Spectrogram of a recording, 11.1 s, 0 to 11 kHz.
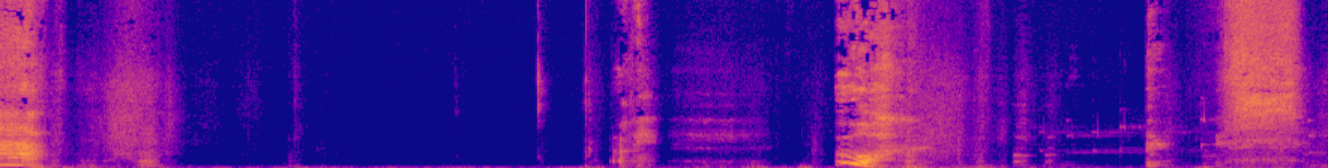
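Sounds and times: man coughing: 0:09.5 - 0:09.8.

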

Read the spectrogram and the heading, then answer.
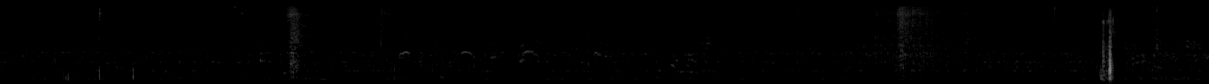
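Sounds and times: high animal calls: 0:03.9 - 0:06.3.

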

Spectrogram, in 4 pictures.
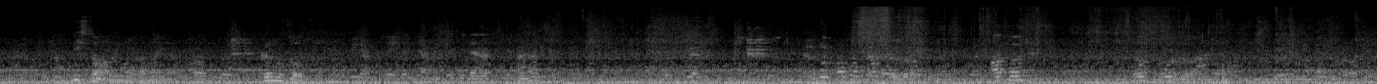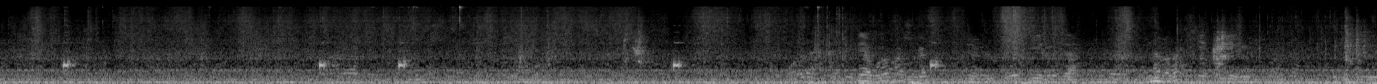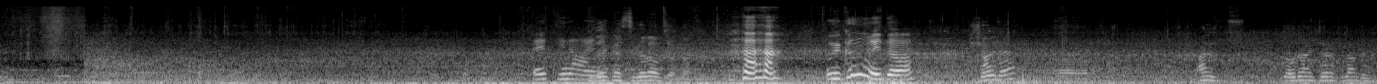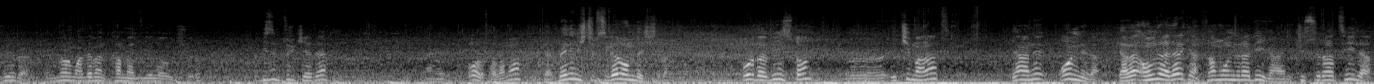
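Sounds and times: steady electrical hum: 0:00.0 - 0:36.9
low outdoor rumble: 0:00.0 - 0:55.0
voices: 0:16.3 - 0:55.0.

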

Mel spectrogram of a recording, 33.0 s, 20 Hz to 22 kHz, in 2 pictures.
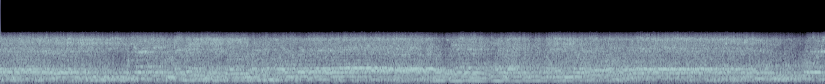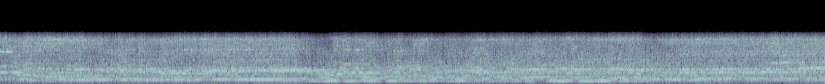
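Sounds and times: backing music: 0:00.0 - 0:33.0
person singing: 0:00.0 - 0:33.0
voices holding a long note: 0:00.0 - 0:33.0.

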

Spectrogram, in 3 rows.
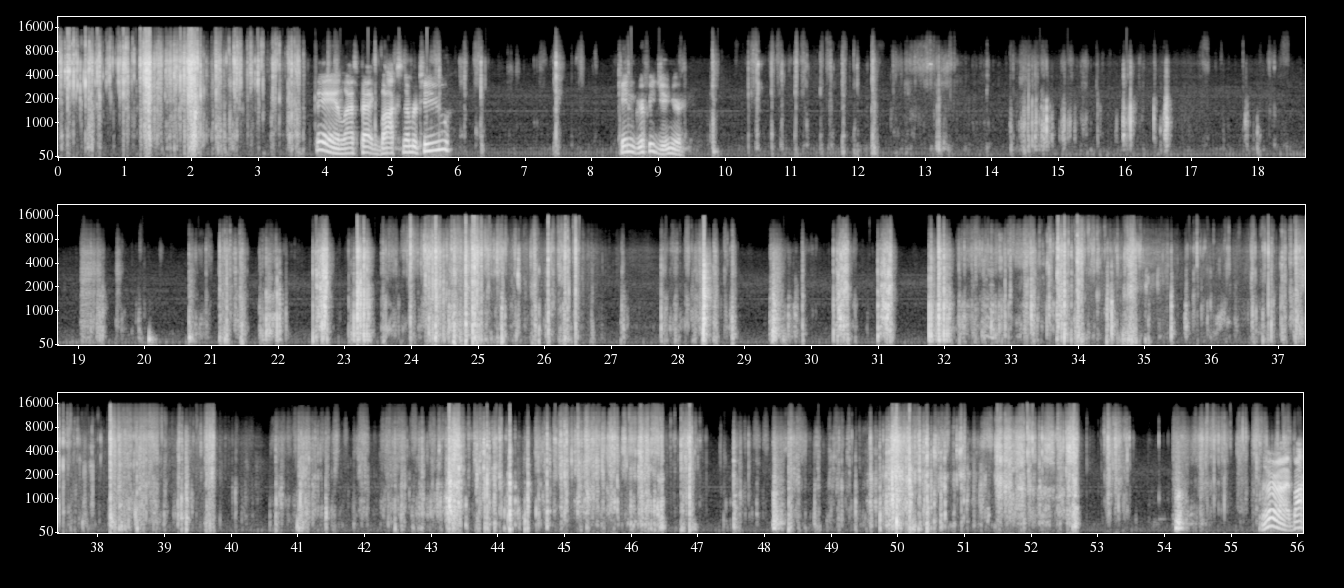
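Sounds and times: foil packs rustling: 0:00.0 - 0:03.9, 0:23.5 - 0:26.8, 0:32.1 - 0:53.5, 0:54.2 - 0:55.9
shrink wrap tearing and crinkling: 0:00.0 - 0:03.9, 0:21.2 - 0:26.8, 0:32.0 - 0:53.6, 0:54.2 - 0:56.0.

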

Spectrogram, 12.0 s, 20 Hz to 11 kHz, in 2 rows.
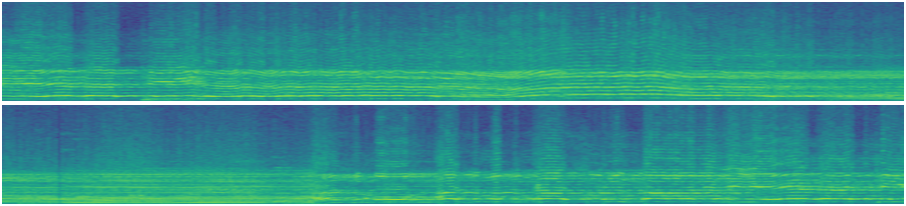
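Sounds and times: man singing held note: 0:02.3 - 0:06.4
harmonium chord: 0:04.6 - 0:10.3.

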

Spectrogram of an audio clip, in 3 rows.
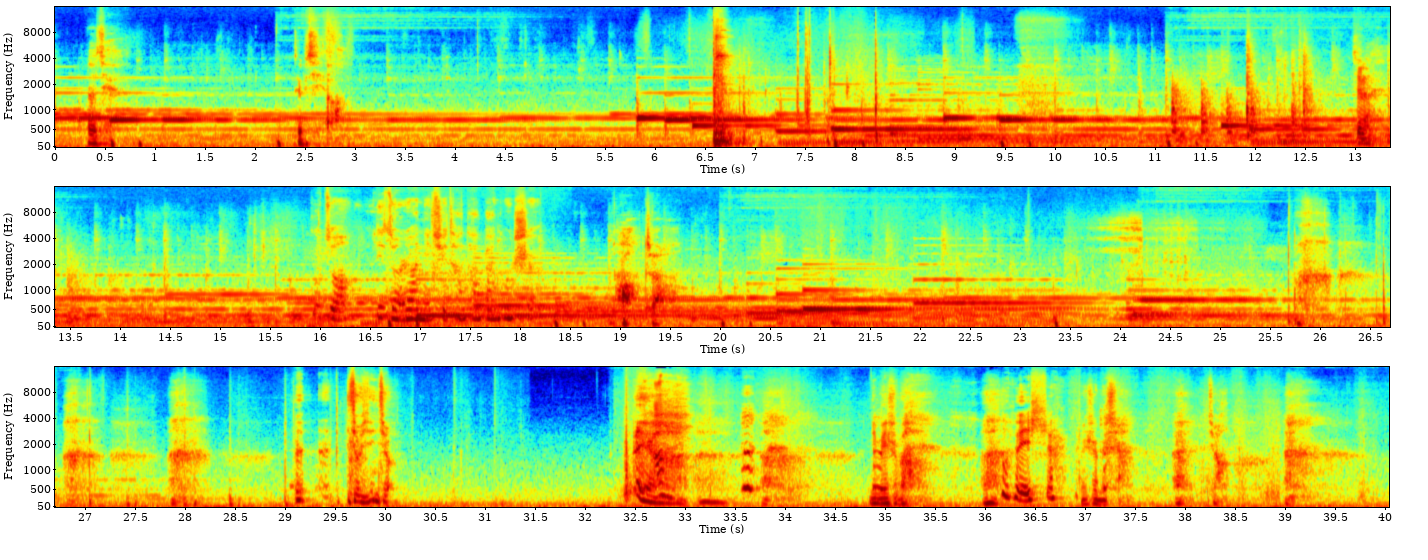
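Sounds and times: background music of sustained notes: 0:00.0 - 0:40.0
man panting heavily: 0:25.7 - 0:29.0.

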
